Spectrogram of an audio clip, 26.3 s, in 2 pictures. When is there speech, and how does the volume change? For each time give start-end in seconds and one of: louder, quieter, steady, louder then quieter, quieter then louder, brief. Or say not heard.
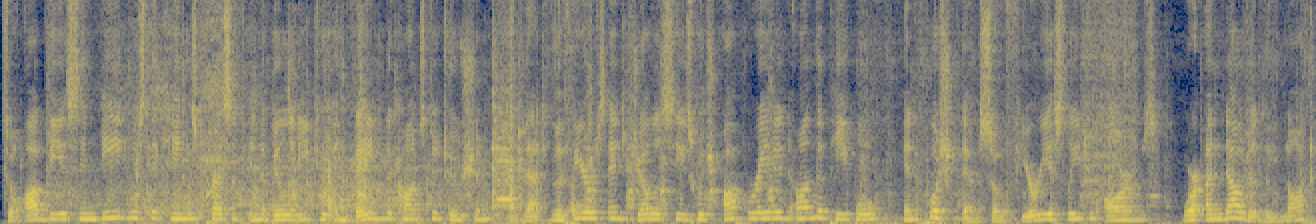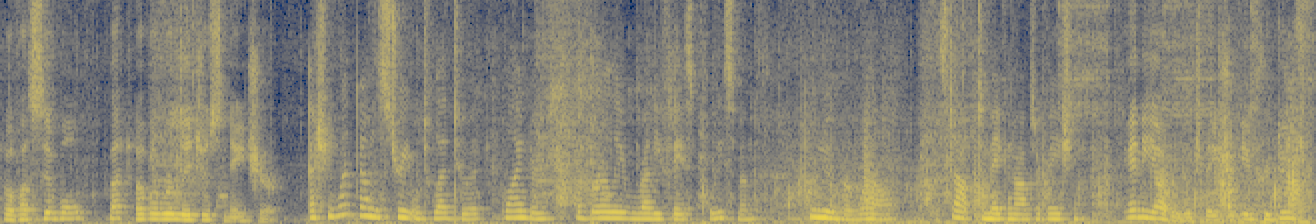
0.0-26.2 steady.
